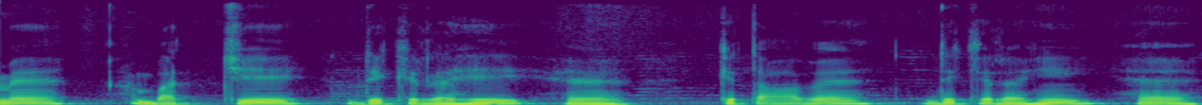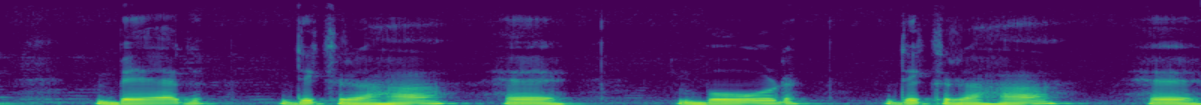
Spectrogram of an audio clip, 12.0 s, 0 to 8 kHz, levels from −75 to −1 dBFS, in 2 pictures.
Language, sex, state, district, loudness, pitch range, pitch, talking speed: Hindi, male, Uttar Pradesh, Jalaun, -16 LUFS, 110-125 Hz, 115 Hz, 85 wpm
